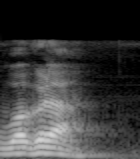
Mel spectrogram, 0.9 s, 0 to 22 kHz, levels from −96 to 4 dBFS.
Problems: background sounds at intervals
